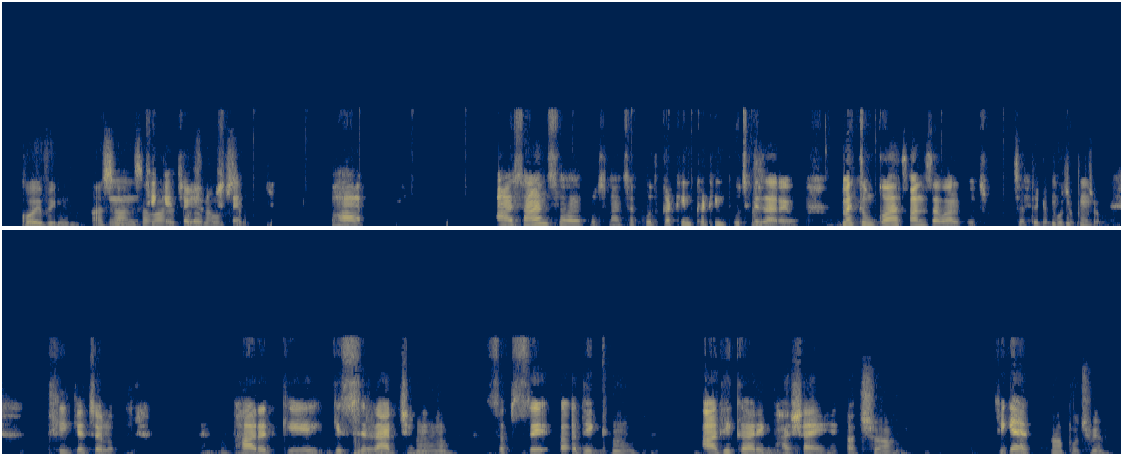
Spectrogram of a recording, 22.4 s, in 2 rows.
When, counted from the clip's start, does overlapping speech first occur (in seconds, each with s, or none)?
1.1 s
